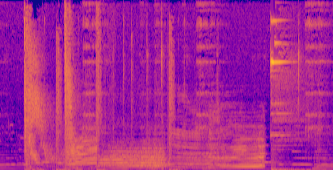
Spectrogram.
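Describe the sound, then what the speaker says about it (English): A cow moos long and loud in a video game fight, in two or three drawn-out, wavering lowing calls. A short sharp hit cuts in near the end. "Okay, I have to fight this cow."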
